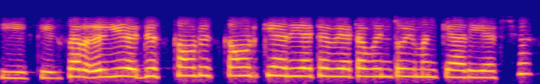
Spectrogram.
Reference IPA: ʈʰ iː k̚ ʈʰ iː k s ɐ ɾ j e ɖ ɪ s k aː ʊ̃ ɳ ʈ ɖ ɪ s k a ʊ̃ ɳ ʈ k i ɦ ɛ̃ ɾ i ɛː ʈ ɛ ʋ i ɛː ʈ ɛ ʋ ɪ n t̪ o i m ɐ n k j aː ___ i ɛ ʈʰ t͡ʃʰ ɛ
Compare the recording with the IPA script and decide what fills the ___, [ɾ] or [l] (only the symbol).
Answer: ɾ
